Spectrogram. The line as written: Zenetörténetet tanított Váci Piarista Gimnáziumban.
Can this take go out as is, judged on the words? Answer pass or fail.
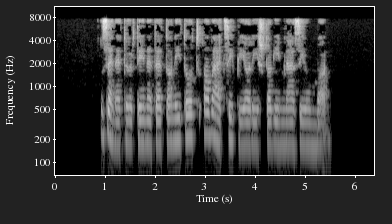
fail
